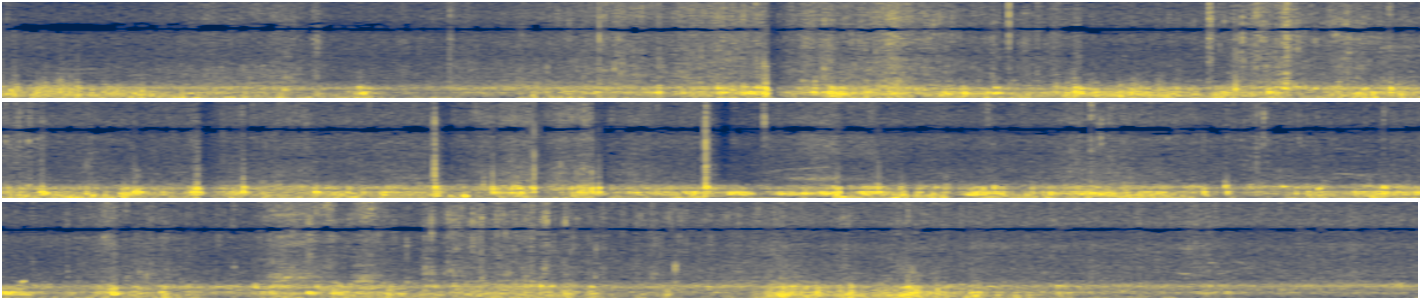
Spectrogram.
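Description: Choppy river water sloshing and splashing around a paddler in the water beside a capsized kayak, with gusty wind buffeting the camera's wet microphone.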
